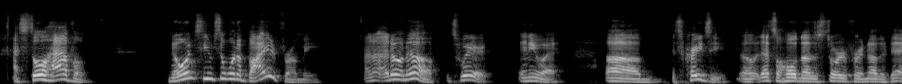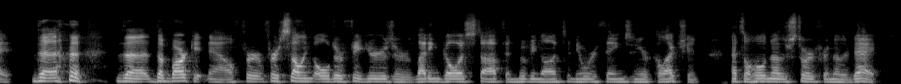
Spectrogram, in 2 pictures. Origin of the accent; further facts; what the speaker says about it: New Orleans, Louisiana, United States; I gotta rep my hometown there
